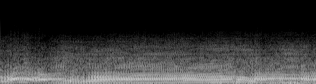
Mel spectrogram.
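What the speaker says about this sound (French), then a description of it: "Donc je démarre mon wheeling." Motorcycle accelerating hard to pull a wheelie, a loud steady engine note climbing in pitch with a brief dip near the end, close and continuous with no talk.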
